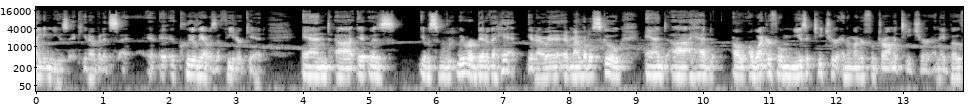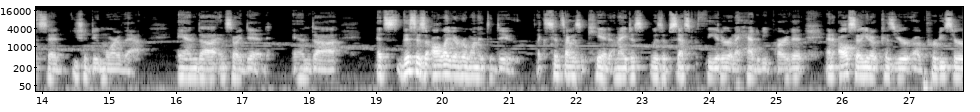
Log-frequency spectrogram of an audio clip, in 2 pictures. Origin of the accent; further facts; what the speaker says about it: Pittsburgh, Pennsylvania, United States; I grew up in Pittsburgh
